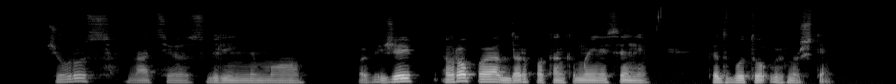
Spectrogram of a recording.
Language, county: Lithuanian, Vilnius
